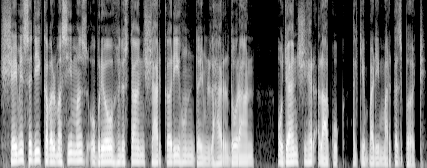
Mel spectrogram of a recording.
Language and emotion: Kashmiri, neutral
